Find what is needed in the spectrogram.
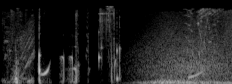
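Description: Motion-graphics sound effects for an animated logo outro: a quick run of short pops and clicks, one with a sliding pitch, then a whoosh that swells from a little past halfway through.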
